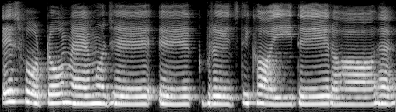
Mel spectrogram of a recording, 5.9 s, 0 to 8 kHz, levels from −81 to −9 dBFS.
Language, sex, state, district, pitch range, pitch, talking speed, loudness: Hindi, female, Madhya Pradesh, Umaria, 210-235 Hz, 220 Hz, 100 wpm, -13 LUFS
